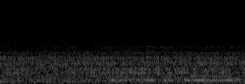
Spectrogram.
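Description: Quiet room tone, with a faint steady low hum coming in about halfway through.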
